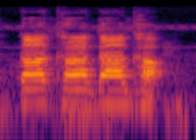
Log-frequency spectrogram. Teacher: जो घा है वो महाप्राण है और जो खा है वो महाप्राण है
